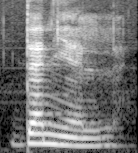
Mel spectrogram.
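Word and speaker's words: Danielle: d could be daniel daniel and here again the pronunciation is the same for the feminine version with the two ls and the e but we spelled it differently daniel masculine name starting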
